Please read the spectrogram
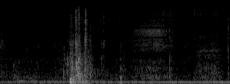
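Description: A door being pulled shut: one sharp knock a little under a second in, then a faint click.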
